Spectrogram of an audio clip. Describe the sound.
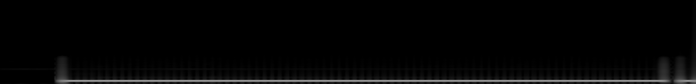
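An outgoing phone call rings: a steady, mid-pitched ringback tone holds for about two seconds, cuts off briefly, then starts again.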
